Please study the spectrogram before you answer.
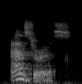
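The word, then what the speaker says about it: Aesarus: Um, the thing is though, a lot of people have noticed that Azerus is the Egyptian pronunciation of Osiris.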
